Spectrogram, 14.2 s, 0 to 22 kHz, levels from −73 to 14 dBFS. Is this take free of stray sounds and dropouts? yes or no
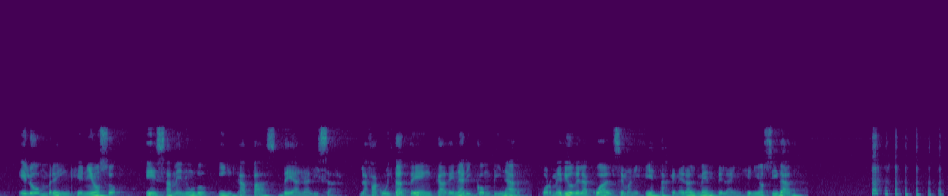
no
